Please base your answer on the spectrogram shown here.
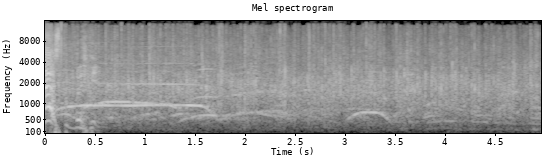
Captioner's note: audience cheering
